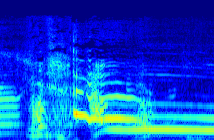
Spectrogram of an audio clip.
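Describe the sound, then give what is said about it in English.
A person's voice imitates a big dog: a few short, gruff barking sounds, then a loud howl that starts high, slides down and holds a long steady tone. “Now be a big doggy barking. Howl at the moon if you want to.”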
